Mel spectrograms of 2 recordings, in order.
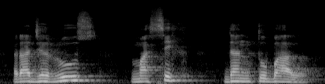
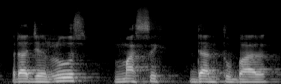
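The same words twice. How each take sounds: No difference in how they are said.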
